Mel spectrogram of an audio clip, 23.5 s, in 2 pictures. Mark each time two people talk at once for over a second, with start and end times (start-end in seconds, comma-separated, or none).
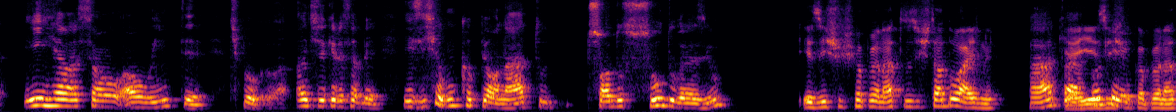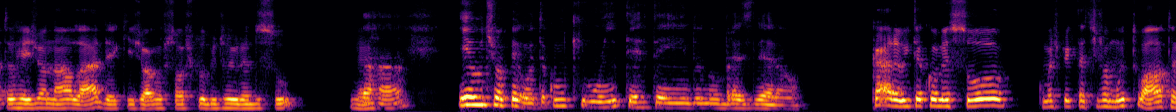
none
